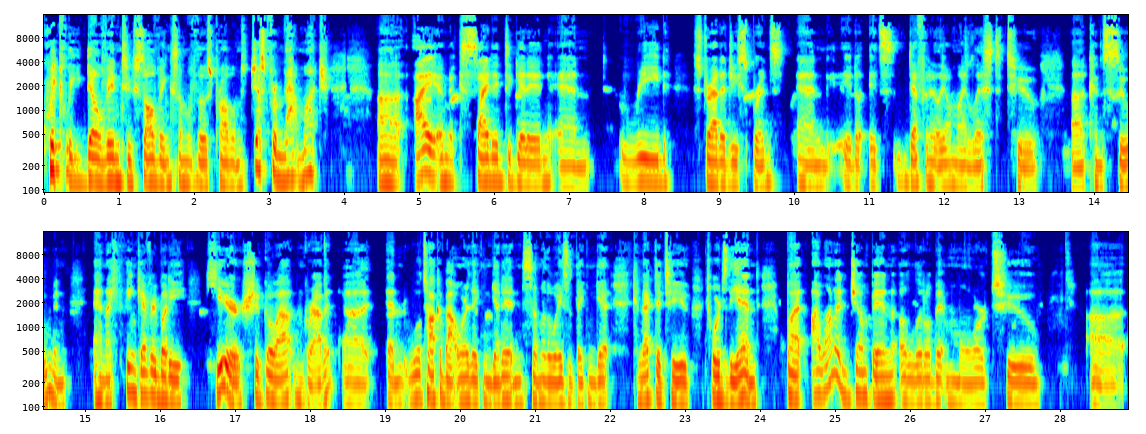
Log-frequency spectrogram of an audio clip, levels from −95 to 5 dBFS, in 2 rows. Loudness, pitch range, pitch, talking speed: -20 LUFS, 105-125 Hz, 115 Hz, 170 wpm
